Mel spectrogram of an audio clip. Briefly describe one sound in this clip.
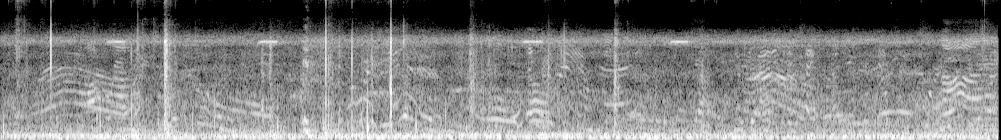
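Young children chatter and call out excitedly at a distance outdoors.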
